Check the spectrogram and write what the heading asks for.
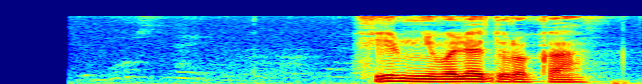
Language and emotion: Russian, neutral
